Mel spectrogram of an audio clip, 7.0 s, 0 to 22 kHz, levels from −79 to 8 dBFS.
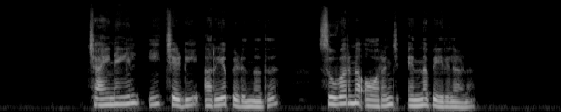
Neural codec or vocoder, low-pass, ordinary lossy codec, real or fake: vocoder, 44.1 kHz, 128 mel bands, Pupu-Vocoder; 19.8 kHz; MP3, 96 kbps; fake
